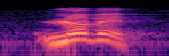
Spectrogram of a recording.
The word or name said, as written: lobe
